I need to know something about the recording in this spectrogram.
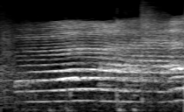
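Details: A baby girl pretending to cry: a sustained, steady infant wail that stops as soon as a parent approaches, sometimes turning to laughter; fake crying.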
